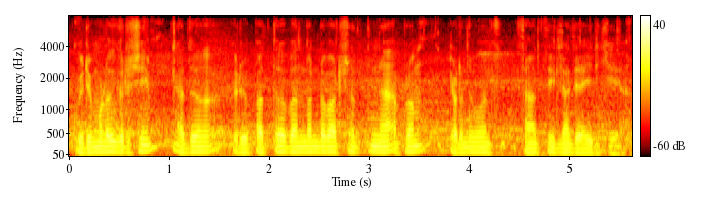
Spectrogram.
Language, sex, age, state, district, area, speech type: Malayalam, male, 45-60, Kerala, Idukki, rural, spontaneous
